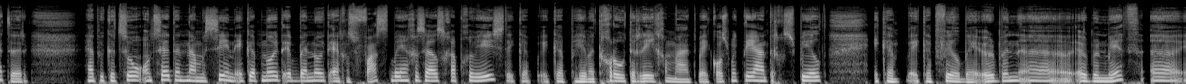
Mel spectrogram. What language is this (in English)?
Dutch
